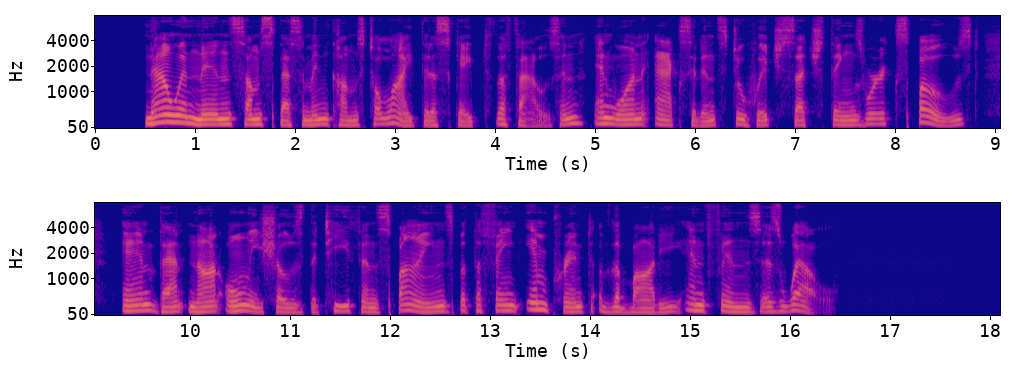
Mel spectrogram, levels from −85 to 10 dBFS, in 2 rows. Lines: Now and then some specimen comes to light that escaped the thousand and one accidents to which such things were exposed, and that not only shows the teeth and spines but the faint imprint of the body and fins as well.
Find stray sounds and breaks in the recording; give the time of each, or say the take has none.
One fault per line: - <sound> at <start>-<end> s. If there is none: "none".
none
